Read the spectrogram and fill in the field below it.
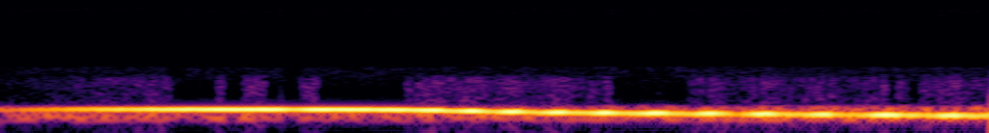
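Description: A deep, steady underwater moan from a Rice's whale, one continuous low tone that drifts slightly downward in pitch and holds without a break the whole time, with faint watery noise around it.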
